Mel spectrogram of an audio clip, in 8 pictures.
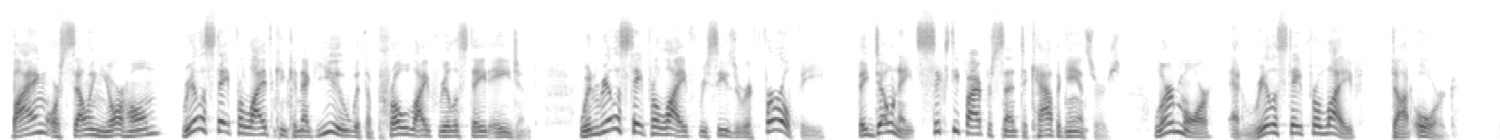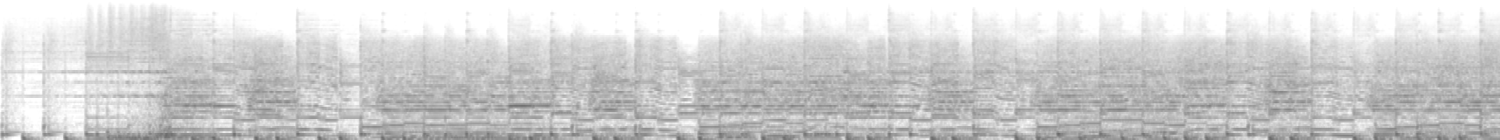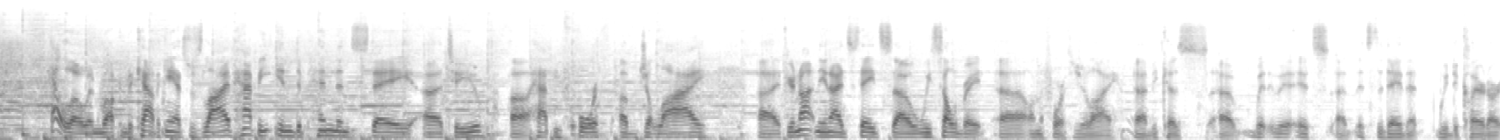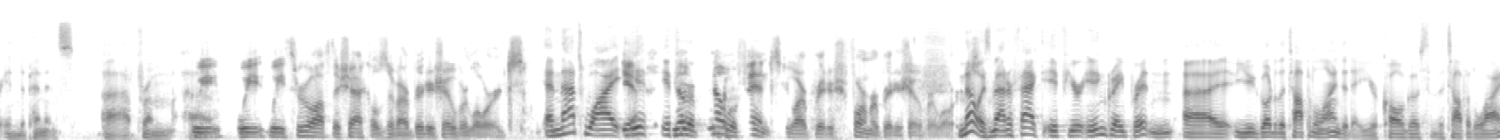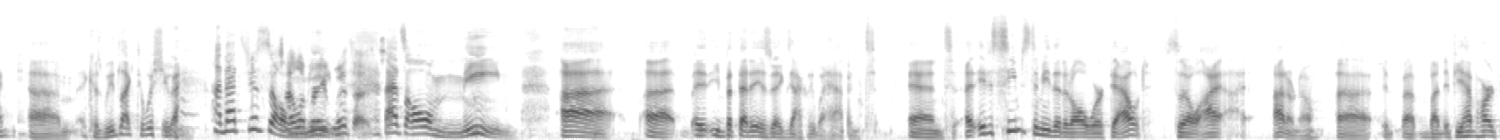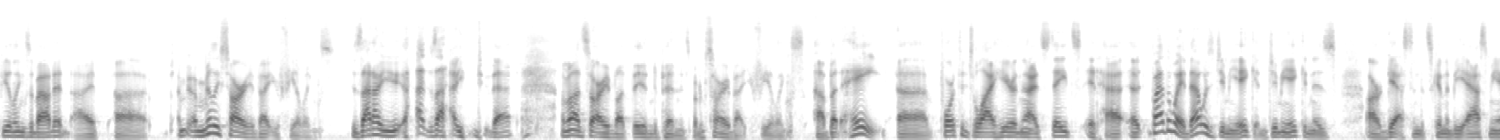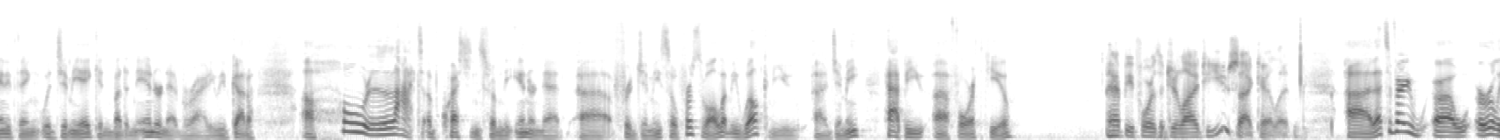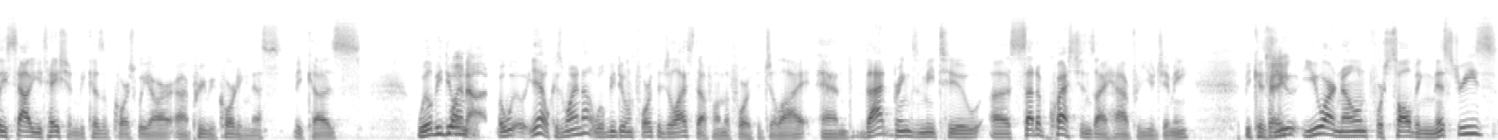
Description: On this unique Fourth of July edition of Catholic Answers Live , we dive into five fun mysteries of Independence Day. Plus, callers ask deep theological questions: Did Christ always have a human nature?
